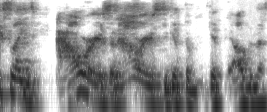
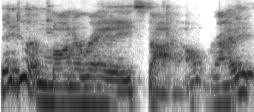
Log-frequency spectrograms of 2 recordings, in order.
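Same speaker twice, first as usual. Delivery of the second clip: put-on valley girl voice, swooping "Monterey". Repeating the words to show how they sounded: put-on valley girl pronunciation. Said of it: "I just said it like that".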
